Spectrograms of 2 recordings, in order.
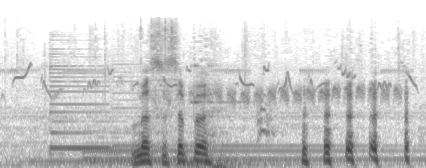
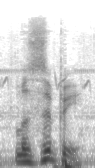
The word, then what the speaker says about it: Mississippi: got miam we have uh Texas and Missouri Mississippi Missippi no you don't say Missippi you say Missippi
